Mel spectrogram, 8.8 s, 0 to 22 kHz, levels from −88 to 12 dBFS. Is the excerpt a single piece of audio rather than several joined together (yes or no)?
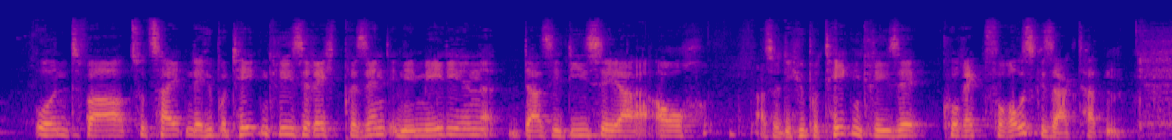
yes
